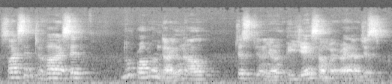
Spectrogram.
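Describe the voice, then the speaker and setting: A man's voice: high voice, big pitch swings, brisk, darkish tone, a little hiss or hum. Middle-aged man speaking in an echoey hall. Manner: conversational storyteller, often tags "right?"; builds to rhythmic, emphatic punchlines. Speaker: convention speaker. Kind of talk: motivational conference talk with anecdotes. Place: large convention hall. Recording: echoey hall, voice from a distant mic.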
